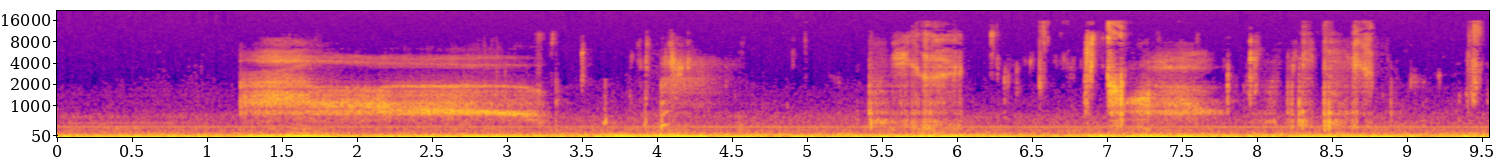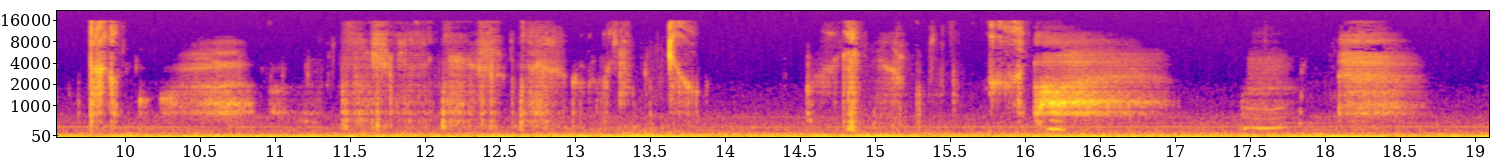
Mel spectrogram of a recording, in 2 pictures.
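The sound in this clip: Soft, wet mouth sounds of eating and chewing food, with many faint clicks, smacks and small crunches coming in an uneven run, no talk.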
